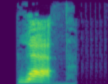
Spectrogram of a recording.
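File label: "whap", English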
